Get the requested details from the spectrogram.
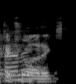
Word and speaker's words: Mechatronics: And you had mentioned, I might not say it right, Metatronics? – Metatronics. – Mechatronics.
